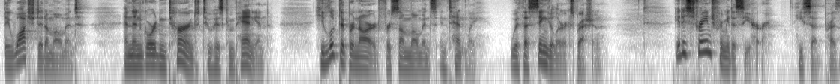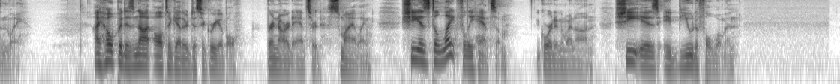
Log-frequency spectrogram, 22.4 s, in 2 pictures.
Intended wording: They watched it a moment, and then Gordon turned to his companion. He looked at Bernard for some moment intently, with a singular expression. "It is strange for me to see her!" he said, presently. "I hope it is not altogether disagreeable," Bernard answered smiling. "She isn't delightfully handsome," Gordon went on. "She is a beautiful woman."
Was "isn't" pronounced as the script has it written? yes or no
no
